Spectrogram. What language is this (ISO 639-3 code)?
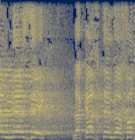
heb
